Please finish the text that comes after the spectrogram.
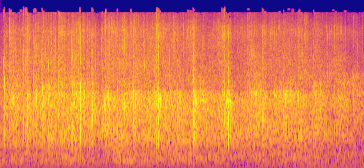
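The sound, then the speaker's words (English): An audience applauds steadily, many hands clapping in a dense, even wash of sound with small bursts of louder claps, no one speaking over it. “You can clap.”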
